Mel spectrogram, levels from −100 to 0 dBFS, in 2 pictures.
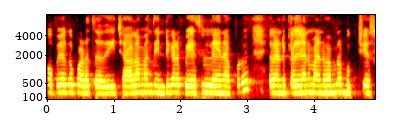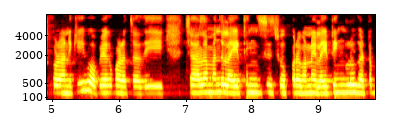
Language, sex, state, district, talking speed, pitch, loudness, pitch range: Telugu, female, Andhra Pradesh, Srikakulam, 120 wpm, 215 Hz, -14 LUFS, 205-220 Hz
